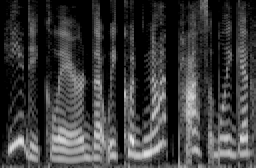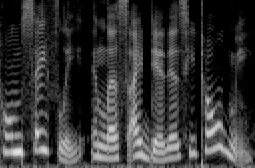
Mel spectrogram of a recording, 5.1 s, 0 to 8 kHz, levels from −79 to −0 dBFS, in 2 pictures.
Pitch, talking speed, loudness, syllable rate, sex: 240 Hz, 200 wpm, -20 LUFS, 5.1 syllables/s, female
